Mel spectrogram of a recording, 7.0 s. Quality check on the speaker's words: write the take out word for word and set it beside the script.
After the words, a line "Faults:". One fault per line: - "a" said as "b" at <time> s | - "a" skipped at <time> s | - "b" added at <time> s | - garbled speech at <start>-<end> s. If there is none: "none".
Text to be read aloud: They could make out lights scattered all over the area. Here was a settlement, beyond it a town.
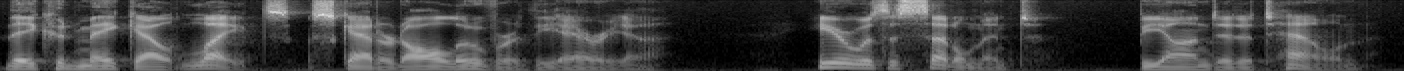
They could make out lights scattered all over the area. Here was a settlement, beyond it a town.
Faults:
none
